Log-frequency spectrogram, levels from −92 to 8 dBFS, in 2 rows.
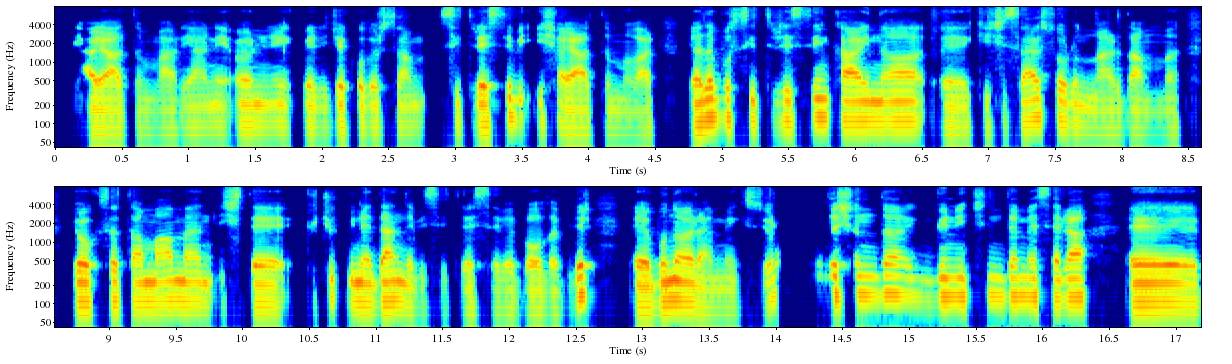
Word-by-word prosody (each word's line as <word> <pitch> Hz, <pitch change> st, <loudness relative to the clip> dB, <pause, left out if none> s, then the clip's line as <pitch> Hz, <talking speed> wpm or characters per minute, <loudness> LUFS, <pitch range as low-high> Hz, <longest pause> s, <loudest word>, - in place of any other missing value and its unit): bir -, -, -13 dB
hayatın 85 Hz, -1 st, +2 dB
var. 85 Hz, 0 st, -7 dB
Yani, 95 Hz, +1 st, -7 dB
örnek 100 Hz, -1 st, -3 dB
verecek 95 Hz, 0 st, -3 dB
olursam: 95 Hz, 0 st, -5 dB
Stresli 105 Hz, +4 st, 0 dB
bir -, -, -6 dB
iş 110 Hz, -, -7 dB
hayatın 85 Hz, 0 st, +1 dB
mı 80 Hz, -1 st, -13 dB
var? -, -, -3 dB, 0.3 s
Ya 105 Hz, +2 st, +5 dB
da 125 Hz, 0 st, +5 dB
bu 125 Hz, -, 0 dB
stresin 115 Hz, +3 st, -3 dB
kaynağı, 115 Hz, -1 st, +4 dB
eee, 90 Hz, -1 st, -3 dB
kişisel 110 Hz, +5 st, -1 dB
sorunlardan 85 Hz, -8 st, -3 dB
mı? 85 Hz, +2 st, -12 dB, 0.3 s
Yoksa 110 Hz, +1 st, +4 dB
tamamen, 110 Hz, 0 st, +1 dB
işte, 100 Hz, -1 st, 0 dB
küçük -, -, -11 dB
bir 110 Hz, -, +1 dB
neden 110 Hz, +1 st, +3 dB
de 95 Hz, -3 st, -5 dB
bir -, -, -17 dB
stres -, -, -9 dB
sebebi 85 Hz, 0 st, -8 dB
olabilir, 80 Hz, -, +1 dB, 0.3 s
eee, 95 Hz, 0 st, +5 dB
bunu 115 Hz, +2 st, +6 dB
öğrenmek 85 Hz, -6 st, 0 dB
istiyorum. -, -, -6 dB, 0.3 s
Bunun 145 Hz, -, -22 dB
dışında 140 Hz, 0 st, +1 dB
gün 130 Hz, +1 st, -2 dB
içinde 130 Hz, 0 st, -3 dB
mesela, 130 Hz, -1 st, +3 dB, 0.3 s
eee, 105 Hz, -1 st, +6 dB
105 Hz, 150 wpm, -24 LUFS, 95-115 Hz, 0.3 s, bunu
